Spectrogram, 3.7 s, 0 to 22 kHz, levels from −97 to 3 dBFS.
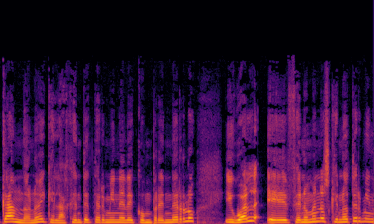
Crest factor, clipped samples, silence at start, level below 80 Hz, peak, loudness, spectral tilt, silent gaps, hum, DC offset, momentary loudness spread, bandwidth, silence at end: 18 dB; under 0.1%; 0.05 s; -50 dBFS; -6 dBFS; -23 LUFS; -5 dB/octave; none; none; under 0.1%; 7 LU; 15 kHz; 0 s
